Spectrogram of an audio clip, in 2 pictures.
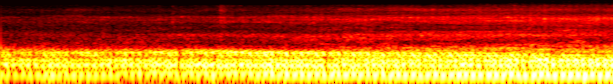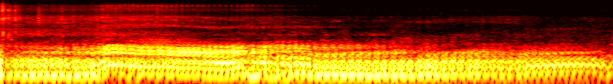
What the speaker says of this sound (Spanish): Hoy están llegando todos en moto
